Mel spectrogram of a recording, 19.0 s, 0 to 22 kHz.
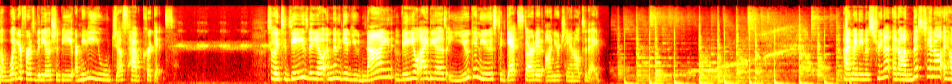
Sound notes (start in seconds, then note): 3.4 crickets chirping; 12.2 upbeat music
